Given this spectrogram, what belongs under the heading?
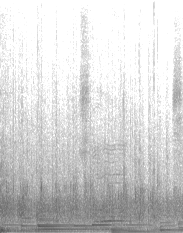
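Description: A church congregation claps together in a steady, dense patter under sustained music, continuing throughout at moderate loudness.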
